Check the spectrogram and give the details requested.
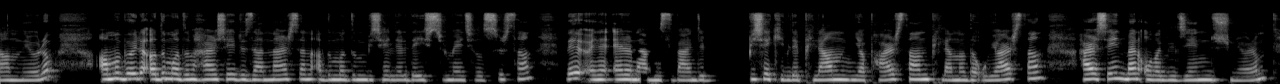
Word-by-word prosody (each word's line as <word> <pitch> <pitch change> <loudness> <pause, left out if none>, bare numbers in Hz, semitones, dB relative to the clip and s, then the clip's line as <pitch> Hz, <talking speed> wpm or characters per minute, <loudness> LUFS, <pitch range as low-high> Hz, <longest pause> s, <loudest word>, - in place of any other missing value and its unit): anlıyorum 195 +8 -3 0.5
ama 240 +1 +5
böyle 255 +1 +2
adım 245 +1 +3
adım 230 -1 +3
her 230 +1 +1
şeyi 235 0 -1
düzenlersen, 220 +2 0
adım 215 -1 0
adım 215 0 +1
bir 205 - -5
şeyleri 205 -1 -3
değiştirmeye 200 +1 0
çalışırsan 225 +7 -2 0.3
ve 255 - -1
ö 275 - 0
en 220 +1 +2
önemlisi 195 -2 0
bence 195 0 -4 0.4
bir 235 - +3
şekilde 225 -4 0
plan 210 +1 +1
yaparsan, 230 +4 0
plana 200 -3 -3
da 190 -1 -5
uyarsan 235 +9 -3 0.3
her 240 +1 +4
şeyin 255 +1 +4
ben 250 +1 +5
olabileceğini 200 0 0
düşünüyorum. 200 +3 -4
215 Hz, 145 wpm, -24 LUFS, 200-235 Hz, 0.5 s, ama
